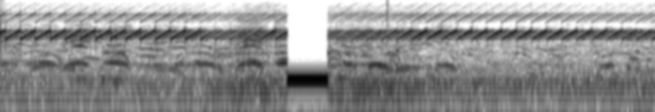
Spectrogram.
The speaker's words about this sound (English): The sound that you're hearing is a crowd control tactic. It's, it's ear piercing. It actually hurts your eardrums.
